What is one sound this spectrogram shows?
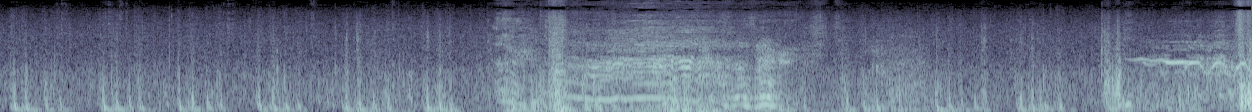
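A horse's hooves thud rhythmically on a dirt path.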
